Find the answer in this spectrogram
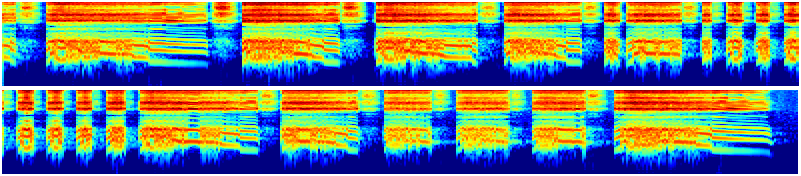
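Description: A rooster gives loud, hoarse crow-like calls, each ending in a falling note. In the middle comes a fast run of short clipped bursts, several per second, then longer calls return.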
